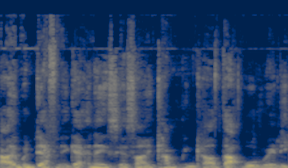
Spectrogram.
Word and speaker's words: ACSI: a scheme called the I call it acsi people laugh at me they call it axie it's spelled acsi so that's what I'm going to call it and basically if you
